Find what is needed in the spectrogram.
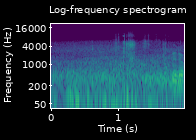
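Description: Wind buffeting the microphone over the wash of breaking surf, with a short hiss about a second in.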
